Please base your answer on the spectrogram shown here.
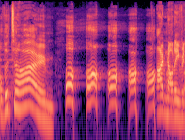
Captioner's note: Phasma laughs loudly and evilly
